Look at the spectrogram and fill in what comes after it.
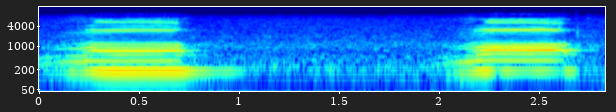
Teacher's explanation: ثنایا اور رباعی کے مسوڑوں سے جا کر کے لگے نا جب زبان کا کنارہ، تو اس وقت لفظ را ادا ہوتا ہے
